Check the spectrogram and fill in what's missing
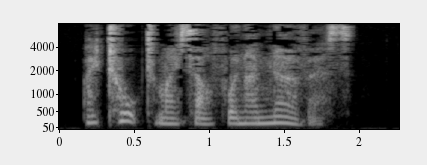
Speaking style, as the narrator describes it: Agatha whispered

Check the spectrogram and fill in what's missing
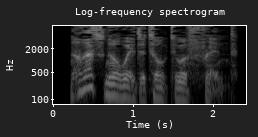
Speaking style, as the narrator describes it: grumbled Chad

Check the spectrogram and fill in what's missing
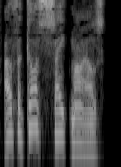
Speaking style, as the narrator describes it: she shouted, and was then slightly taken aback by how loud her voice was

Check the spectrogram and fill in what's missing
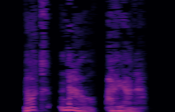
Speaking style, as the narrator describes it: Carlana whispered back

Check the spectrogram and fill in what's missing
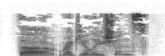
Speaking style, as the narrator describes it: Sterling asks hesitantly

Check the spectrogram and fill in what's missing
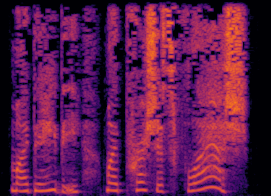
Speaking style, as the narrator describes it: cried Harry Spiders

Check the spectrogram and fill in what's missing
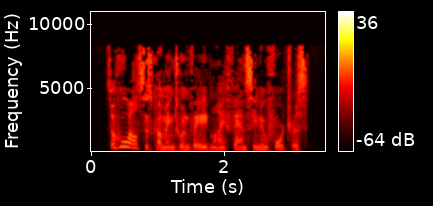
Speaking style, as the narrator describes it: Tristan chuckled

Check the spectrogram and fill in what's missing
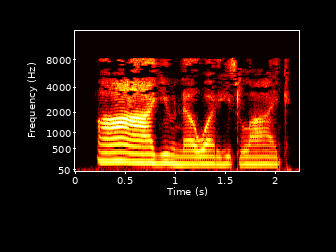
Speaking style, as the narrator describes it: drawled Andrea

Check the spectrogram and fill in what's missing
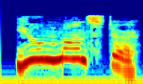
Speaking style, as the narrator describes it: he screamed

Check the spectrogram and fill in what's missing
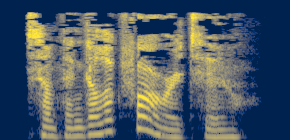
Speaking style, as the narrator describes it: she murmured

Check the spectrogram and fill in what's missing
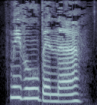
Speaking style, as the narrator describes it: Lauren sighed

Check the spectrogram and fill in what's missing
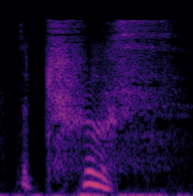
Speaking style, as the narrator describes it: Dumbledore sighed

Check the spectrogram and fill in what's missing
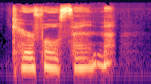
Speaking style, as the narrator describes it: he whispered

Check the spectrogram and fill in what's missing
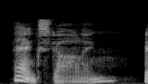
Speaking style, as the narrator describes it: Ben told her in a suggestive voice

